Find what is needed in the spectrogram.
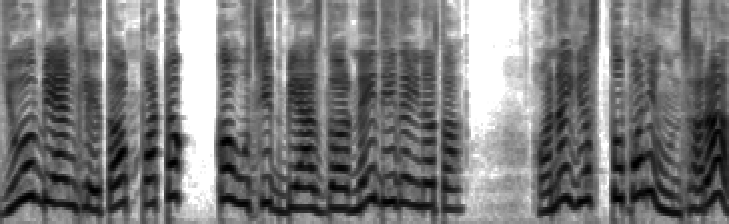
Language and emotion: Nepali, angry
